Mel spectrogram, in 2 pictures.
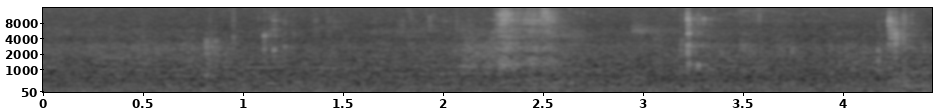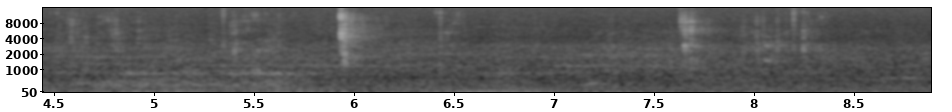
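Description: A man eating rice and small fish by hand: soft wet chewing and squishing of food, with a few sharp clicks scattered through, over a faint steady hum.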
